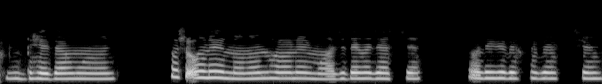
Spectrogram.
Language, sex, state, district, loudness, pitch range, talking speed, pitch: Bengali, female, West Bengal, Malda, -17 LUFS, 260-275 Hz, 130 wpm, 270 Hz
